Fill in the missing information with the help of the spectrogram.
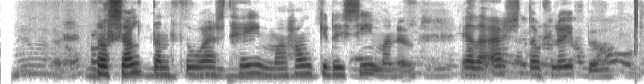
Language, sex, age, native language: Icelandic, male, 18-19, Icelandic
